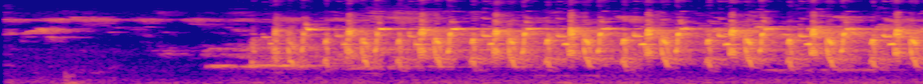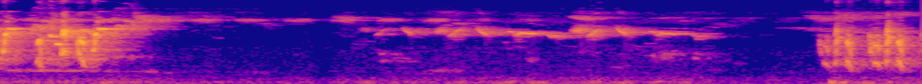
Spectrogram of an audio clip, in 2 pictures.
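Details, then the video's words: Sooty-headed bulbul song used as a lure for bulbuls that have stopped singing: a dense, buzzy rattling trill of about four seconds, then softer warbled phrases and a brief burst at the end, over a steady thin high tone. "PANCINGAN BURUNG TRUCUKAN MACET BUNYI ‼️ bisa juga untuk burung Trucukan bahan"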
